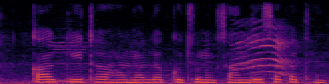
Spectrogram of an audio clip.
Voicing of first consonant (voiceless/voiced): voiceless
